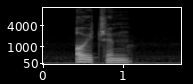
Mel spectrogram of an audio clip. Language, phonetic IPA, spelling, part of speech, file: Polish, [ˈɔjt͡ʃɨ̃m], ojczym, noun, Pl-ojczym.ogg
